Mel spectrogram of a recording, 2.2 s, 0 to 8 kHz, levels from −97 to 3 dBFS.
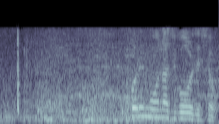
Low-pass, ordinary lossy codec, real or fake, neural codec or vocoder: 7.2 kHz; AAC, 16 kbps; real; none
